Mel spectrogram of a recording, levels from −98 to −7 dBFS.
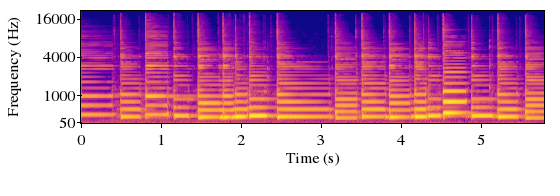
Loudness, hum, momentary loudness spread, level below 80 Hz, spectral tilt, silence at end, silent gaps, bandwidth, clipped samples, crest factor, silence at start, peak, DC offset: -17 LUFS; none; 10 LU; -52 dBFS; -4 dB/octave; 0 s; none; 19.5 kHz; under 0.1%; 14 dB; 0 s; -2 dBFS; under 0.1%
